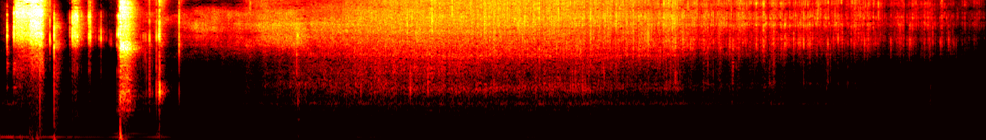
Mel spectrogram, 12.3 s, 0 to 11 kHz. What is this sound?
Opening soda can
a recording of me opening a soda can including the fizzing
Recorded with Sony HDR PJ260V then edited using Audacity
